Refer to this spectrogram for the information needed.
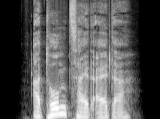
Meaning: Atomic Age
- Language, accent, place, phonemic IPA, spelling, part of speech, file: German, Germany, Berlin, /aˈtoːmt͡saɪ̯tˌʔaltɐ/, Atomzeitalter, noun, De-Atomzeitalter.ogg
